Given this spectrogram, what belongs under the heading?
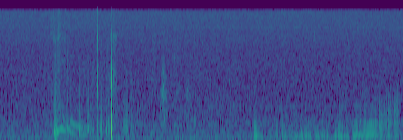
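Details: Hunger stomach growling after almost a day without eating: soft gurgles, a few sharp squeaks and a low rumble from an empty adult stomach.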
